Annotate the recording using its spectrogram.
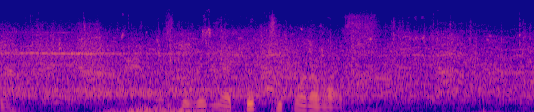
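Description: Arena crowd murmur with a basketball bouncing on the hardwood court during live play, and a faint voice about a second and a half in.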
